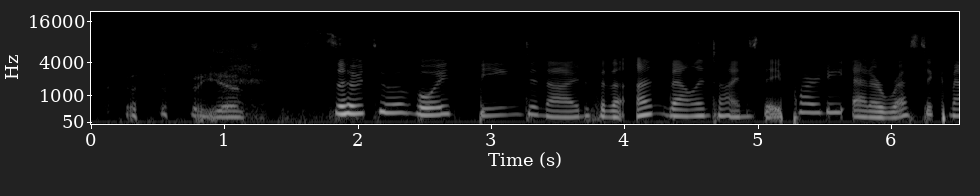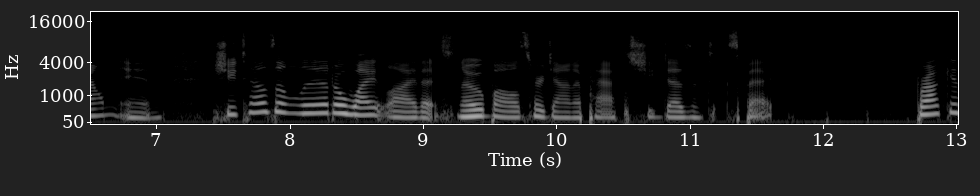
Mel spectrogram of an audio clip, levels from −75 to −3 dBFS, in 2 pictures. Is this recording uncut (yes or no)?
yes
